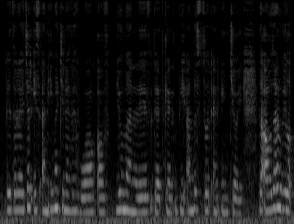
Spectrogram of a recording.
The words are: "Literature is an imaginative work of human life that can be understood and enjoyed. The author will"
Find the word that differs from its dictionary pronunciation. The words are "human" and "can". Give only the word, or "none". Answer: none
